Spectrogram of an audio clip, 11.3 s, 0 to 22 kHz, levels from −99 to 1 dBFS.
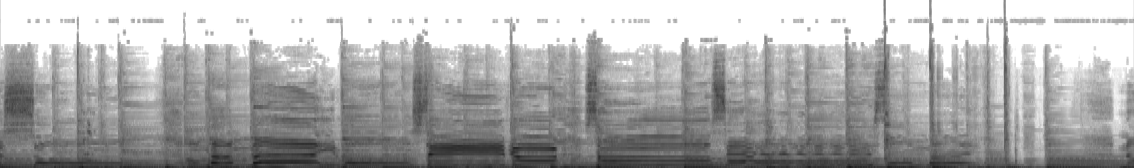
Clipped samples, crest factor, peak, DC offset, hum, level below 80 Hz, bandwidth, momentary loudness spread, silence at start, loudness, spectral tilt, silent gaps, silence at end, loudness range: under 0.1%; 18 dB; -2 dBFS; under 0.1%; none; -62 dBFS; 19 kHz; 10 LU; 0 s; -19 LUFS; -3.5 dB/octave; none; 0 s; 5 LU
